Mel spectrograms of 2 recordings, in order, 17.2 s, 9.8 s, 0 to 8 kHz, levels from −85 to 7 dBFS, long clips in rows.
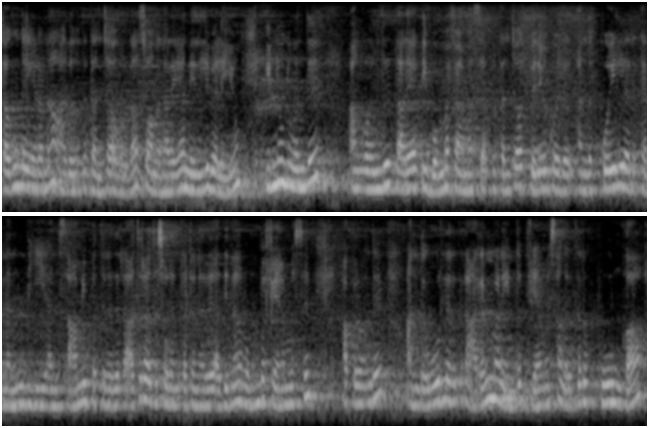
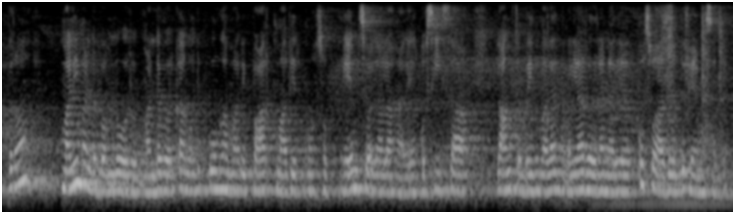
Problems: none marked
